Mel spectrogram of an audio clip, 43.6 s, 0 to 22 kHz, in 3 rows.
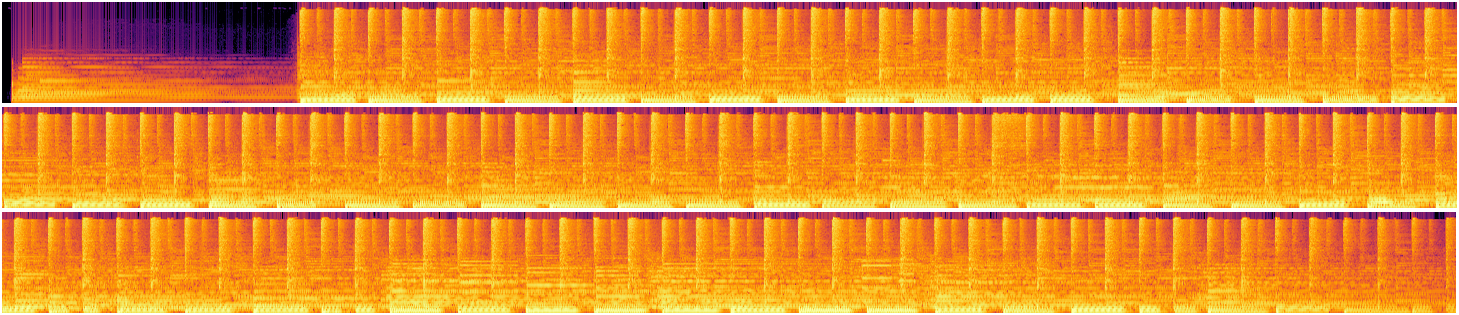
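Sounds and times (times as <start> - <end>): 
backing track in E to F without backing vocals: 0.1 - 43.6.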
